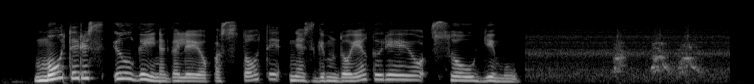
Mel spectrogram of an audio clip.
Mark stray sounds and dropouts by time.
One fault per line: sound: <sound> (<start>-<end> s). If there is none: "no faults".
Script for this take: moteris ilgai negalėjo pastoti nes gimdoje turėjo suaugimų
sound: bark (6.1-7.2 s)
